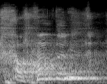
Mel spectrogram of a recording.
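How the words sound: It is said happily, with a smile.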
